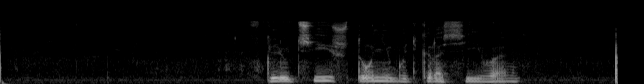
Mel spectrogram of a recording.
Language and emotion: Russian, sad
